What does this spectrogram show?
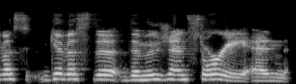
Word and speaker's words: Mujen: give us the the Mujan story and how it came to be. Am I saying it correctly? Can you say Yeah, you're you're saying it exactly correctly. Yeah. Men with a J.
